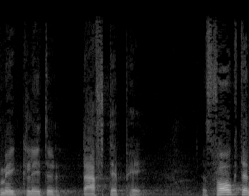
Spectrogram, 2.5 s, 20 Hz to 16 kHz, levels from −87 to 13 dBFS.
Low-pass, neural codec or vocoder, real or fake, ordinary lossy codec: 14.4 kHz; none; real; none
